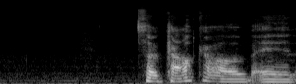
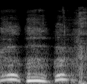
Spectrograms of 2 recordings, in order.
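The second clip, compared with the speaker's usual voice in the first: sharp mock gasp for breath; gasping for air; 7 semitones higher, 3 dB louder than usual. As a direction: imitate running out of breath mid-rant. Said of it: "he eventually got out of breath".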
